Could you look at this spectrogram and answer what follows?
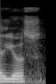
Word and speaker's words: Dios: De hecho, la palabra española Dios es idéntica en pronunciación a la griega Dios, forma genitiva de Zeus, el principal dios de la mitología griega.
